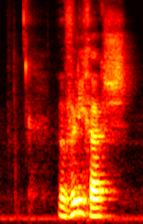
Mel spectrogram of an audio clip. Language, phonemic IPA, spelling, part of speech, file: Dutch, /ˈvliɣərs/, vliegers, noun, Nl-vliegers.ogg
- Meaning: plural of vlieger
